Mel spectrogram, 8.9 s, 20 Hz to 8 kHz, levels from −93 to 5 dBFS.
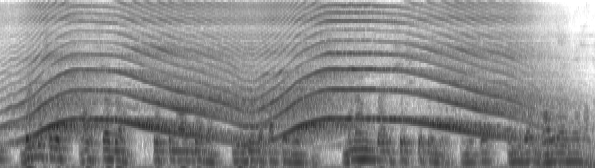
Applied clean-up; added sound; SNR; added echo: none; Motor vehicle (road) / Siren; -3 dB; reverberation time 0.4 s.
